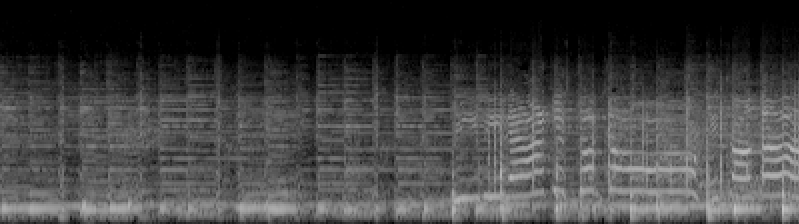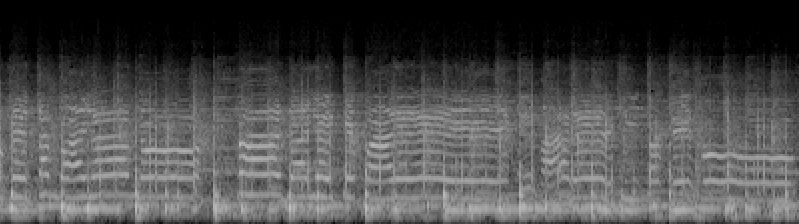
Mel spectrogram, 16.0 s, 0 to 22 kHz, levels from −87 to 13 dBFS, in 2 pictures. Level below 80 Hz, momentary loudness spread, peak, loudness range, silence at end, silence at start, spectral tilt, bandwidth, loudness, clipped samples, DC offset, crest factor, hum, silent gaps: -62 dBFS; 13 LU; -4 dBFS; 10 LU; 0 s; 0 s; -5.5 dB/octave; 9.2 kHz; -21 LUFS; under 0.1%; under 0.1%; 18 dB; none; none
